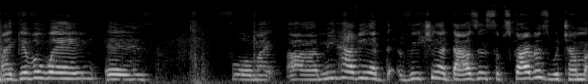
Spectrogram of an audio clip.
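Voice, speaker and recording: With a strong Spanish accent, a woman speaks at a high pitch and a fairly slow pace, with ordinary pitch variation. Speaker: doll collector vlogger. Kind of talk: casual show-and-tell vlog. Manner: halting, many fillers.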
